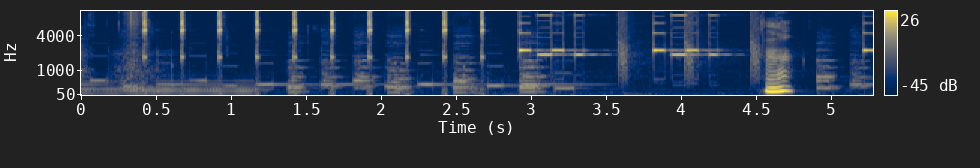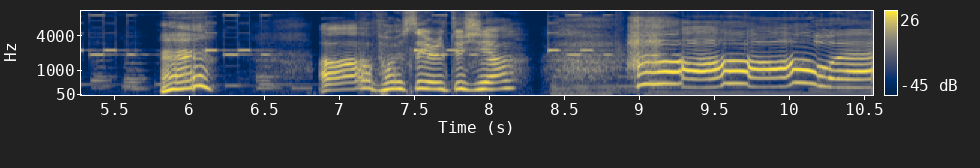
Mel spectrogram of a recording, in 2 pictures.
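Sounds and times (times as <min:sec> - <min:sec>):
alarm clock bright electronic beeping melody: 0:00.4 - 0:02.7
alarm clock sharp clicking ticks: 0:00.4 - 0:02.8
speech: 0:04.6 - 0:04.8, 0:05.8 - 0:06.2, 0:06.9 - 0:10.5.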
